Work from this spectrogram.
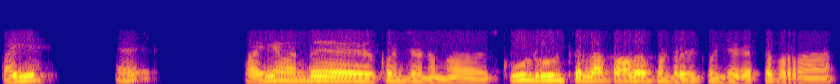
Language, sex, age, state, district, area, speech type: Tamil, male, 30-45, Tamil Nadu, Pudukkottai, rural, conversation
